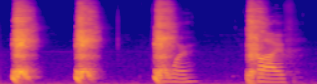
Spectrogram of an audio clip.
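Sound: sneezing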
